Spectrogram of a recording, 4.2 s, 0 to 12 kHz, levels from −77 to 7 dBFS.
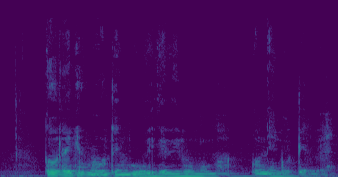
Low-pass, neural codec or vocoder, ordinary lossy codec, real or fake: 10.8 kHz; codec, 44.1 kHz, 3.4 kbps, Pupu-Codec; AAC, 32 kbps; fake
